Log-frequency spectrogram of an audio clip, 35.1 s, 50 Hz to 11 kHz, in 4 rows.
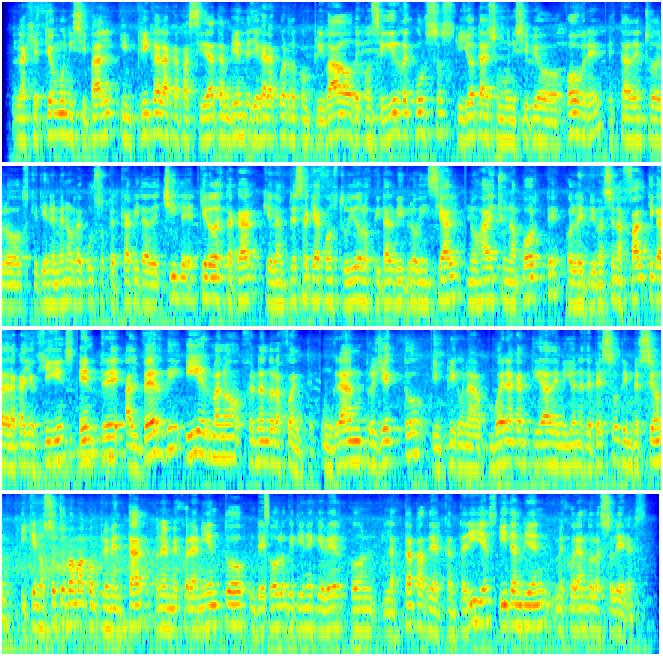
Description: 01-ALCALDE-Gestion-y-recapado-de-OHiggins.mp3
